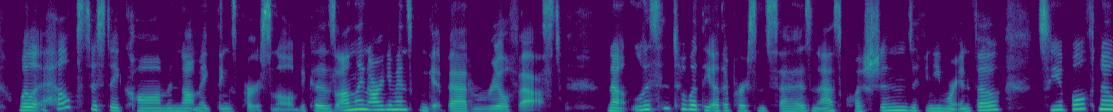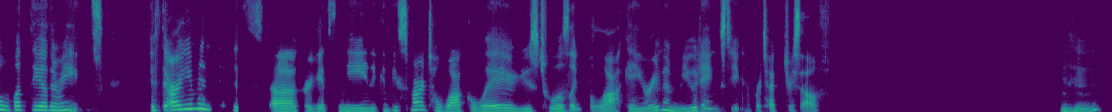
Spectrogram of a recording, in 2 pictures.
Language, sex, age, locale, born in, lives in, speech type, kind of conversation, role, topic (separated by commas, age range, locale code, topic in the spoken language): English, female, 30-34, en-US, United States, United States, read, expert-assistant, expert, How can social media be used for positive change?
